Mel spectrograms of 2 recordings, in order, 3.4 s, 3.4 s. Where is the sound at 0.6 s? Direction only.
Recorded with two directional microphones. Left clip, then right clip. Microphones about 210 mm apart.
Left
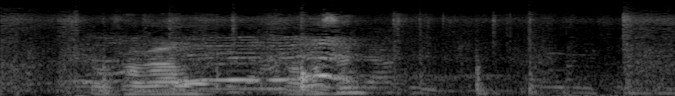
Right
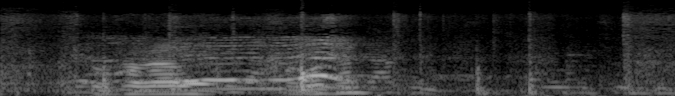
55° left (ahead or behind).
